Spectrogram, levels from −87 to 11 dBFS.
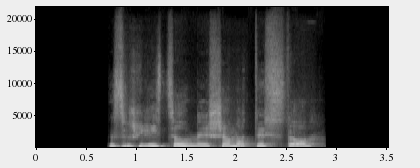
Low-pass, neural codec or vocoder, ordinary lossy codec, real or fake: none; codec, 44.1 kHz, 2.6 kbps, DAC; none; fake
